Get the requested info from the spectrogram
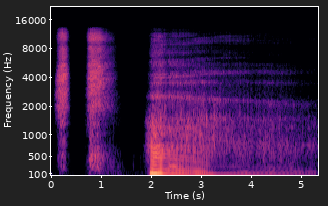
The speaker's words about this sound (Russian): Это такой паттерн, когда я два раза вдыхаю носом.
